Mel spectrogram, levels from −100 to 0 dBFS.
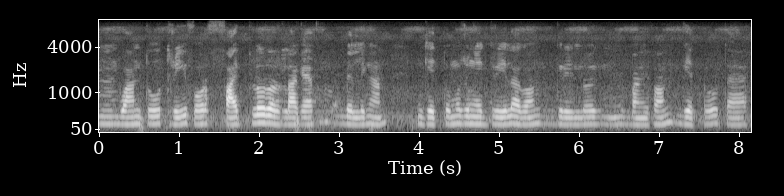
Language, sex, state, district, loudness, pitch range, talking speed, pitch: Chakma, male, Tripura, Unakoti, -20 LUFS, 140-150 Hz, 130 wpm, 145 Hz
